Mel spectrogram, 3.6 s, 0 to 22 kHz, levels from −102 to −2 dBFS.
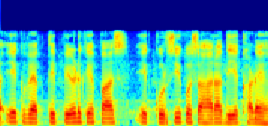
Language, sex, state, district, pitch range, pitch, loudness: Hindi, male, Jharkhand, Palamu, 125-140 Hz, 135 Hz, -16 LUFS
